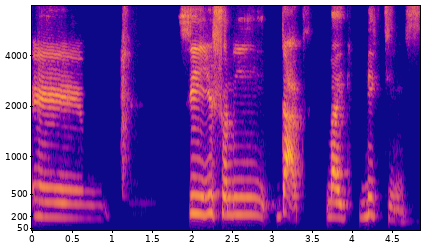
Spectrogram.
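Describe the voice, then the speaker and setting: A woman in a Spanish accent talks at a very slow pace with ordinary pitch variation. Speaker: research student. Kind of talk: seminar discussion. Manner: halting.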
